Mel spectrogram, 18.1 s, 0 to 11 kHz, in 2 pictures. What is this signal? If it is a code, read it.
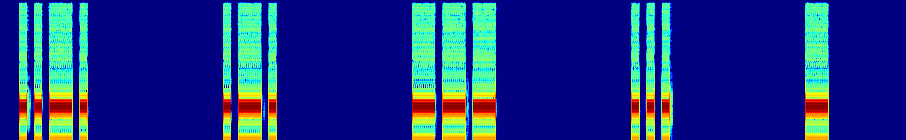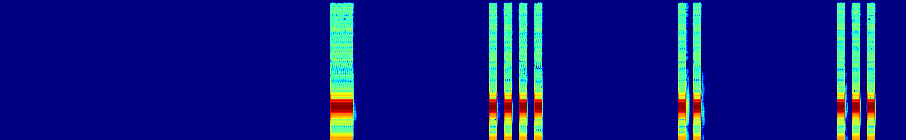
Morse code, heard as a keyed tone, about 16 wpm, spaced as for 5 wpm, 800 Hz. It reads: FROST THIS
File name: Spaced Characters / Spaced Characters-mp3s / Weather4 24 sp @10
